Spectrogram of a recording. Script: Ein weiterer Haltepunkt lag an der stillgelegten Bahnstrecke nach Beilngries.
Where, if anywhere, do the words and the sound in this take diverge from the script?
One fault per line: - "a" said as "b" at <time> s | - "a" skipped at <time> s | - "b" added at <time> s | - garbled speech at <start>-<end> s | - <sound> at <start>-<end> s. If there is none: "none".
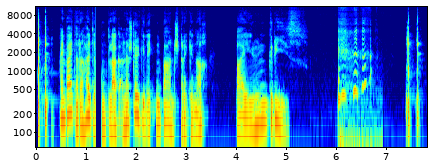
- dropout at 1.2-1.3 s
- laugh at 6.0-6.9 s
